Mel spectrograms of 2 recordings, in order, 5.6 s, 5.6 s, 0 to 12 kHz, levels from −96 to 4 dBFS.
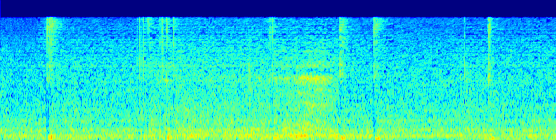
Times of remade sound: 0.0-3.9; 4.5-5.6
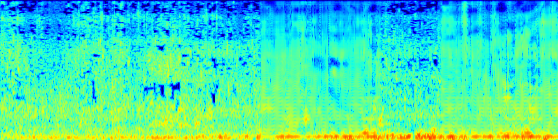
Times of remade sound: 2.6-3.8; 4.4-5.6

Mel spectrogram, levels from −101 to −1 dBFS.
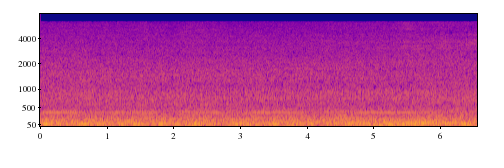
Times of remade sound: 1.5-2.1

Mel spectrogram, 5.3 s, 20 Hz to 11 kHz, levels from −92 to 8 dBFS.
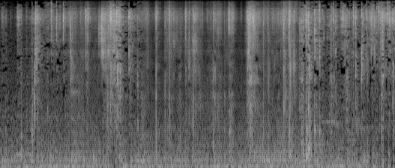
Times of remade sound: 0.9-1.5; 1.9-4.0

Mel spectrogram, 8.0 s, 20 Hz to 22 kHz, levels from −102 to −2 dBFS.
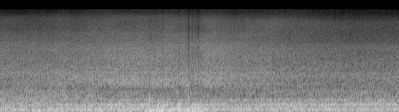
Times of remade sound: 0.0-2.3; 3.5-5.0

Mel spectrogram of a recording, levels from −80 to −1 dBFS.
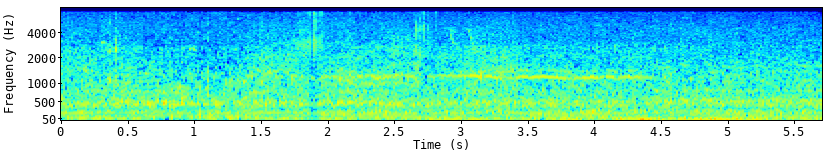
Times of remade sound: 0.6-1.4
